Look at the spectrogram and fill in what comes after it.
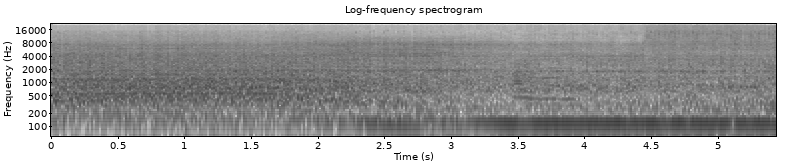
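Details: Jeep XJ at idle, hot or cold: steady idle with an uneven light knock at roughly three per second, which fades under load. A cracked exhaust manifold was replaced and flex plate bolts tightened, each helping a little; cause still unknown.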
